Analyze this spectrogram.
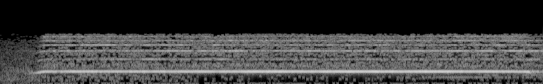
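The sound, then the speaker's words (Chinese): A loud steam train whistle blows one long, steady, unbroken blast lasting several seconds as a train departs Nanjing, with a faint low rumble of the train underneath. “坐着火车目送着那一群逃难的百姓逐渐远去，心里有点难过。”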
